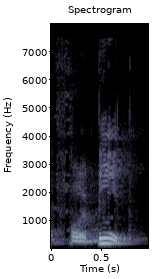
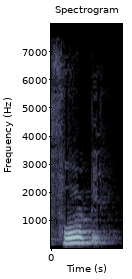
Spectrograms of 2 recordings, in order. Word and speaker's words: forbid: Forbid, no es forbid, es forbid, acentuación en la última sílaba, ¿vale?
